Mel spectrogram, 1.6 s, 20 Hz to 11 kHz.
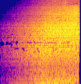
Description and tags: High quality whoosh sound. Ideal for film, TV, amateur production, video games and music.
Named from 00 - 32 (there are just too many to name)
swoosh, whoosh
